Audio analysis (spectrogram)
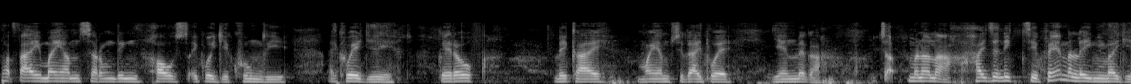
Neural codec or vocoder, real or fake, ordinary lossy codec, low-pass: codec, 24 kHz, 0.9 kbps, WavTokenizer, medium speech release version 1; fake; none; 7.2 kHz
